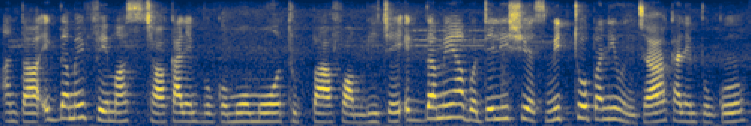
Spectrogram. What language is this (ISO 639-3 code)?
nep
